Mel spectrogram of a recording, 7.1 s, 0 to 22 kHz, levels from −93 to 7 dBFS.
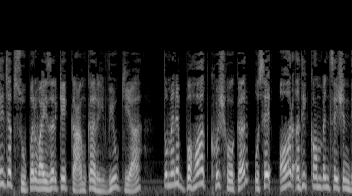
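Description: Throughout, the speech carries plainly audible MP3 compression: nothing above 7.5 kHz, with watery, swirling detail on sibilants, likely from a bitrate around 32 kbps.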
